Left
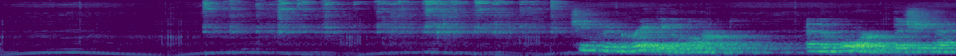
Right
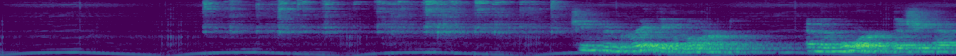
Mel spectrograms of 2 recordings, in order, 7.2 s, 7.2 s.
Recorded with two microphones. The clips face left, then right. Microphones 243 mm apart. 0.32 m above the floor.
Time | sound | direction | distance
1.5 | keys jangling | 45° right (ahead or behind) | 1.4 m
4.3 | a woman speaking | 10° left (ahead or behind) | 1.0 m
